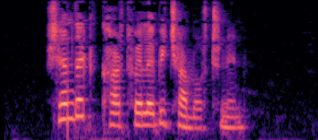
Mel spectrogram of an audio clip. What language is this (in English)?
Georgian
